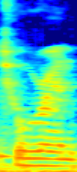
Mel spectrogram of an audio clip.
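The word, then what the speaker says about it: Túrin: And names like Hurin, Turin, Tuna should be pronounced ooh. So tuna.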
